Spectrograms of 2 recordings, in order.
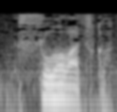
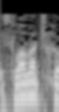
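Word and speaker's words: Slovácko: U grupi H će, pored crno-belih, biti Keln, Nica i Slovacko. Tako se pravilno izgovara, mi možemo da kažemo i Slovačko, ali u pitanju je ekipa iz Češke.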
